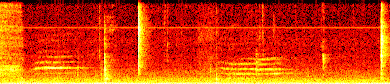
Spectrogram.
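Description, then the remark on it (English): A cat meows twice, fairly quietly, with a pause between the calls, over a steady low hum and a few sharp clicks. No one speaks. “Oh my gosh, this cat just drives me crazy.”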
